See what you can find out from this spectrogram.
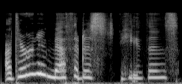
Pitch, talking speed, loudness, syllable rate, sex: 330 Hz, 165 wpm, -16 LUFS, 8.0 syllables/s, female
